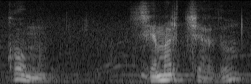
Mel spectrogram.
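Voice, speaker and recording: A woman's voice: a bass voice, lively intonation, unhurried, slight background noise. An actress with a Spain Spanish accent playing an indignant, domineering older mother in a 1970s radio drama. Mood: suspicious. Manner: imperious, reproachful, theatrical. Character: indignant, domineering older mother disapproving of her son-in-law. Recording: muffled 1978 radio broadcast recording.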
